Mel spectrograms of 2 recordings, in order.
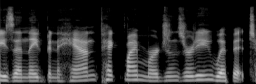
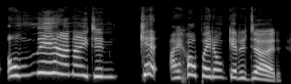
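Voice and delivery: high, louder, breathless hope; a kid fretting over a prize; eager child; 13 semitones higher, 4 dB louder than usual. Acted. Remy opening his soda, high and eager.

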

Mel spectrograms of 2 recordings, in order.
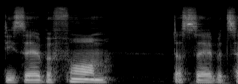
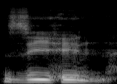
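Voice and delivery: unheimliche Feuerstimme. Acted. Die Feuerstimme befiehlt.

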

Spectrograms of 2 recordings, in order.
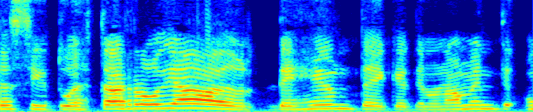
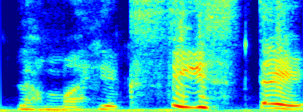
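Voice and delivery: dramatic slow reveal; 4 dB louder, much slower than usual. Acted.

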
